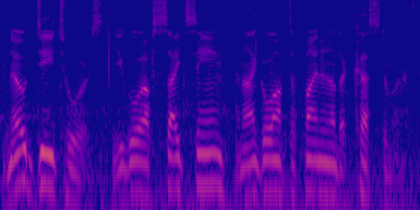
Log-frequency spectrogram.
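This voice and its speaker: A man playing a smug, self-important mercenary bodyguard in a video game, talking briskly and confidently. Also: medium pitch, lively intonation, slight background noise, lightly acted. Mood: confident, businesslike. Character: smug, cocky male mercenary bodyguard, shady con artist. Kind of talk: video game character dialogue.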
